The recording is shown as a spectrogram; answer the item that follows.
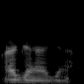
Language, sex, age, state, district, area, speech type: Odia, male, 30-45, Odisha, Bhadrak, rural, conversation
